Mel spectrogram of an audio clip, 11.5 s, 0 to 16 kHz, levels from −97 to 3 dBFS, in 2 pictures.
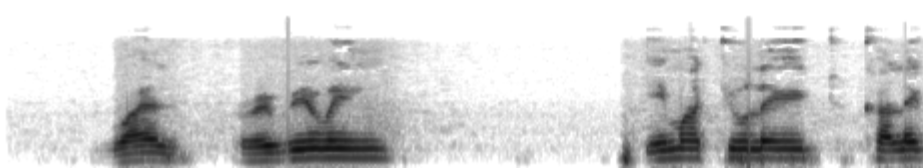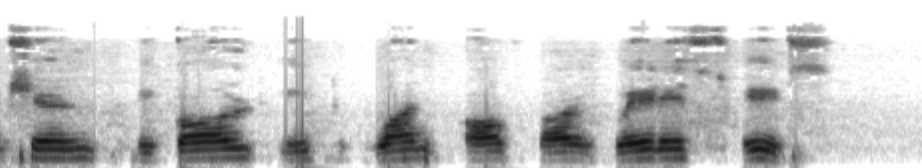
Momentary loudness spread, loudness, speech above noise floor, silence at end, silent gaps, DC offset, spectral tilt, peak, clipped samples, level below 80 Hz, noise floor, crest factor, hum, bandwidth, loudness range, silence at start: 15 LU; -13 LUFS; 63 dB; 0.65 s; none; under 0.1%; -6 dB/octave; 0 dBFS; under 0.1%; -58 dBFS; -75 dBFS; 14 dB; none; 9.4 kHz; 2 LU; 0.7 s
